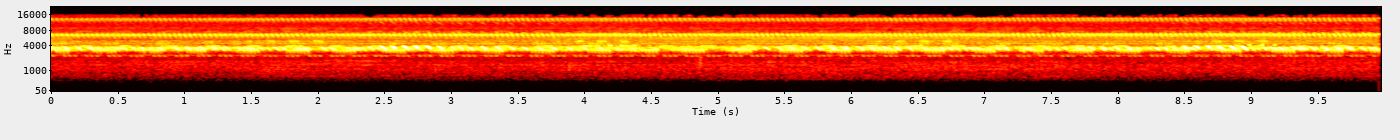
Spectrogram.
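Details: At Narita in Japan's Chiba Prefecture, a chorus of bell crickets and other crickets, recorded with a TASCAM Portacapture X8, keeps up unbroken shrill pulsing trills over constant high ringing, swelling slightly in places.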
